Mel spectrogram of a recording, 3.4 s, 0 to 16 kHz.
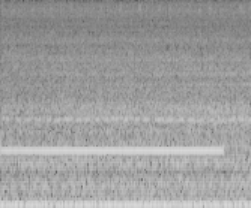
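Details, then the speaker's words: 1999 Chevy Express 3500 van with a no-start problem, running after wires were soldered, not yet fully warmed up: loud idle with an uneven, wavering pulse. Rough idle, and the ignition timing is to be checked once warm. "ahí está para el motor se siente tembloroso voy a checar el tiempo"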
